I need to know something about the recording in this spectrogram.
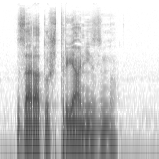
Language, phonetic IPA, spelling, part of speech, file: Polish, [ˌzaratuʃtrʲˈjä̃ɲism̥], zaratusztrianizm, noun, Pl-zaratusztrianizm.ogg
